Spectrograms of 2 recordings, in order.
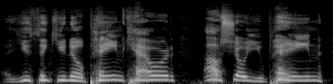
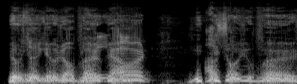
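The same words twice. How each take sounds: First: It is said in a plain, normal speaking voice. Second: It is said in a put-on gravelly Batman voice.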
